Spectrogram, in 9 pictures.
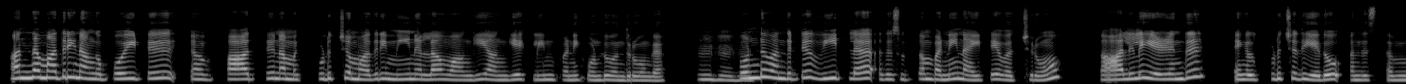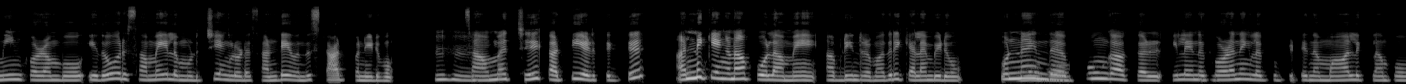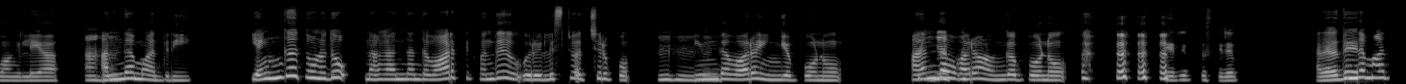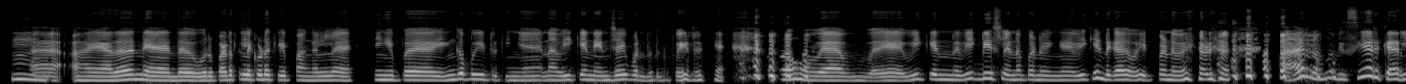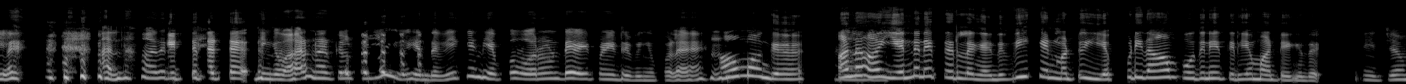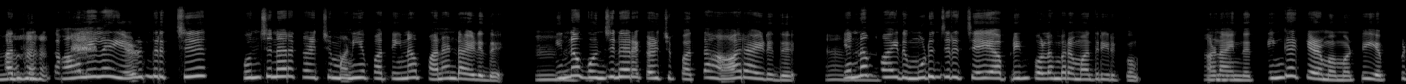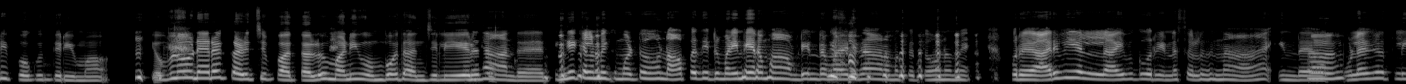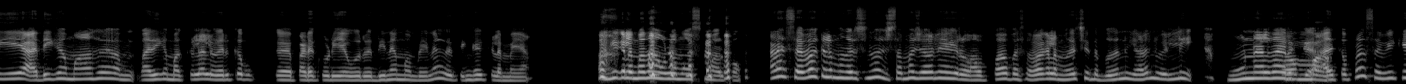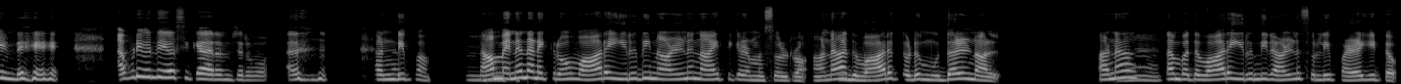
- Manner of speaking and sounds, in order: chuckle; laugh; in English: "வீக்கெண்ட் என்ஜாய்"; snort; in English: "வீக்கெண்ட் வீக் டேஸ்ல"; chuckle; laugh; laugh; chuckle; inhale; laugh; other noise; laugh; laugh; laugh; in English: "வீக்கெண்டு"; laugh
- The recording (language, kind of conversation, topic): Tamil, podcast, வாரம் முடிவில் நீங்கள் செய்யும் ஓய்வு வழக்கம் என்ன?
